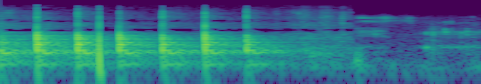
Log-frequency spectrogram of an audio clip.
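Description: A quick run of light, hard knocks, about five a second, as gloved hands handle hardened grain-and-honey balls on a tray. The knocks fade and cut off suddenly near the end.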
